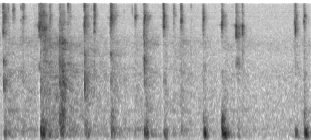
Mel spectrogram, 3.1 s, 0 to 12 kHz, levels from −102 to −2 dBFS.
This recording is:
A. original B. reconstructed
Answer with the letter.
B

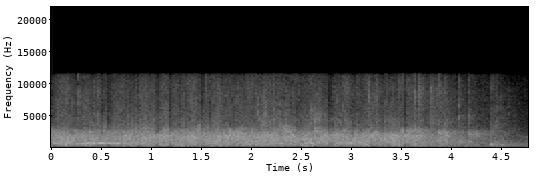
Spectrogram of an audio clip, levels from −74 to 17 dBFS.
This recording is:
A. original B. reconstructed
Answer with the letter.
B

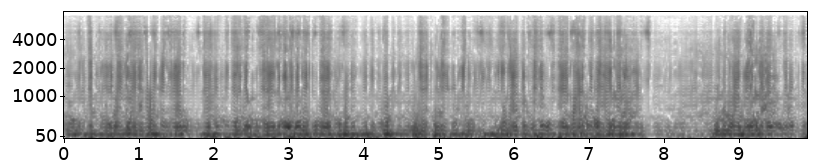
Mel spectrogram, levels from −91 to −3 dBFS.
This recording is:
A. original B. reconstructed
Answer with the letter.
B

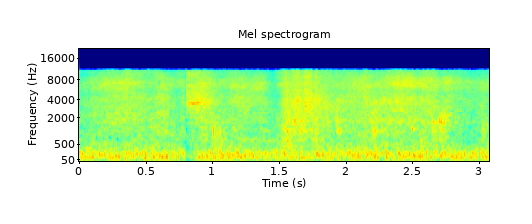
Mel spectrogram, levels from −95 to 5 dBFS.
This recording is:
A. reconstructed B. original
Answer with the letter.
B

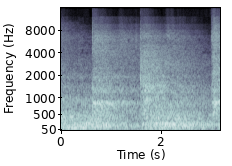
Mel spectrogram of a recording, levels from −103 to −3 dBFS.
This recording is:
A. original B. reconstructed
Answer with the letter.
B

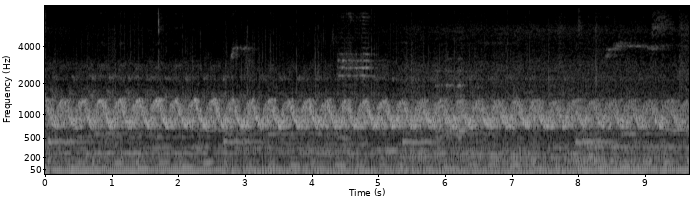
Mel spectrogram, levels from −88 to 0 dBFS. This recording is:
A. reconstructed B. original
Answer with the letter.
A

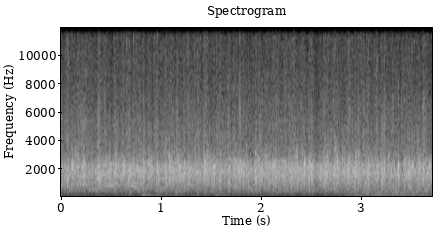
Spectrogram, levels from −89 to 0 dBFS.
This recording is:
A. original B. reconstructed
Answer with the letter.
A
